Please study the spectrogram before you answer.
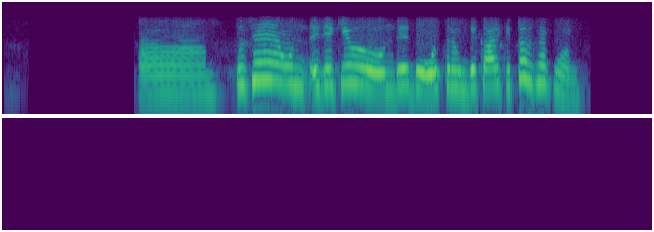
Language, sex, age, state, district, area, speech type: Dogri, female, 30-45, Jammu and Kashmir, Udhampur, urban, conversation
